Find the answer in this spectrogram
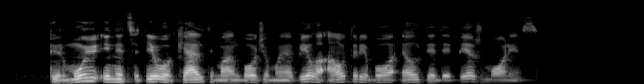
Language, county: Lithuanian, Kaunas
